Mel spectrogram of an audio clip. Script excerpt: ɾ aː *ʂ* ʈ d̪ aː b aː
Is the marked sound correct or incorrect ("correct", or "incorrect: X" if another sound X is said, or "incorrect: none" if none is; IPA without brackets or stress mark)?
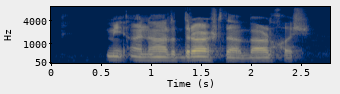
correct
